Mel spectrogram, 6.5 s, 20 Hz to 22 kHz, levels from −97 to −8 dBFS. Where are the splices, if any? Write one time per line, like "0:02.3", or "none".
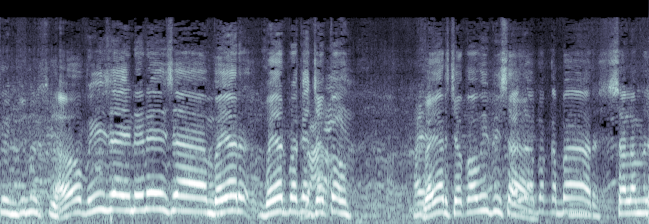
0:05.4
